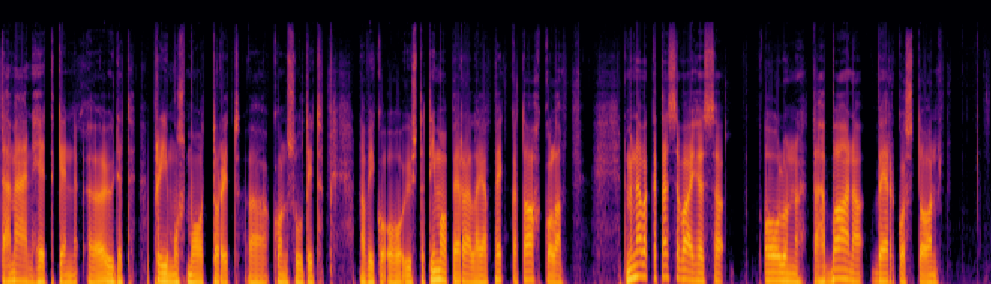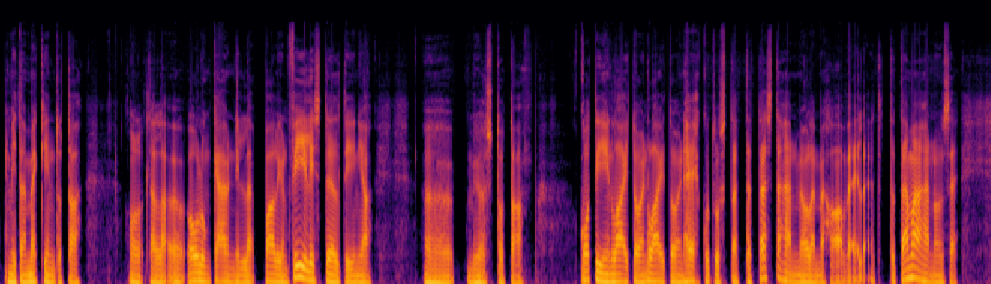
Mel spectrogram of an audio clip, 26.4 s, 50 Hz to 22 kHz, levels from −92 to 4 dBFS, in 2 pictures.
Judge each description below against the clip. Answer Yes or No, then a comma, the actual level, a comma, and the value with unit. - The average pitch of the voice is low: Yes, very low, 95 Hz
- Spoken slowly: No, average, 105 wpm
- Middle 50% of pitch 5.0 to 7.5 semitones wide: No, average, 2.9 semitones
